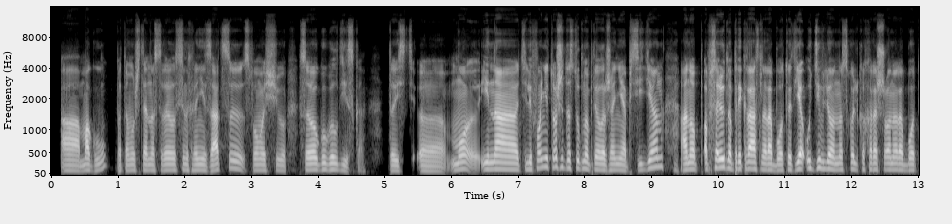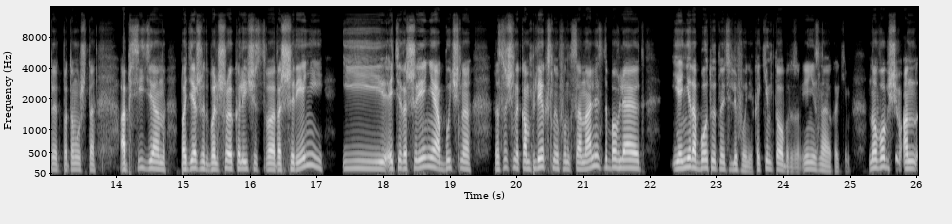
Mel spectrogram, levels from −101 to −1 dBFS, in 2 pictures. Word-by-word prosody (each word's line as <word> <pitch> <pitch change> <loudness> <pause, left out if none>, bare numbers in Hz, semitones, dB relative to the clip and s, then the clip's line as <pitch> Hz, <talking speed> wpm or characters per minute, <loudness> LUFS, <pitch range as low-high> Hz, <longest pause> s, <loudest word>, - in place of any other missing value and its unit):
А, 115 -1 0
могу, 125 - -3
потому 120 +1 -6
что 120 - -4
я - - -1
настроил 120 +1 -3
синхронизацию 125 +5 -3
с - - -8
помощью 120 -2 -5 0.2
своего 130 +1 +1
"Гугл 135 +1 -3
Диска". 115 -5 -10 0.3
То 115 - -7
есть, 110 -1 -8
а, 105 -3 -3
мо 145 +5 -1
и 145 - -2
на 140 -2 +6
телефоне 170 - -3
тоже 190 +1 0
доступно 165 -3 -4
приложение 125 -2 0
"Обсидиан", 165 - -3 0.2
оно 135 0 +4
абсолютно 175 -2 +3
прекрасно 150 -3 +4
работает, 130 +1 0
я 150 - +6
удивлен, 155 -3 -1
насколько 135 +1 -5
хорошо 135 -1 -1
оно 135 0 0
работает, 125 0 -2
потому 135 0 -4
что - - -5 0.4
"Обсидиан" 155 -4 +2 0.2
поддерживает 150 0 +3
большое 145 +4 +4
количество 145 -4 +1
расширений, 160 - +2 0.3
и 155 -1 -3
эти 155 +2 0
расширения 180 +4 +4
обычно 150 0 0 0.3
достаточно 165 +4 -1
комплексную 160 +1 +2
функциональность 155 +6 0
добавляют, 170 -2 +3 0.4
и 150 - -1
они 175 +4 +4
работают 170 -2 +2
на 145 - -2
телефоне 120 -8 -7
каким-то 145 - -3
образом, 95 -5 -6
я 140 +3 -4
не 145 -1 -4
знаю 115 -6 -5
каким. - - -17 0.3
Но, 175 +3 +3
в 180 - 0
общем, 190 -5 +1
он 155 0 +3
145 Hz, 145 wpm, -23 LUFS, 125-160 Hz, 0.4 s, на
